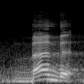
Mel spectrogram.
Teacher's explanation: Ketika mati, maka terdengar suara pantulan.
